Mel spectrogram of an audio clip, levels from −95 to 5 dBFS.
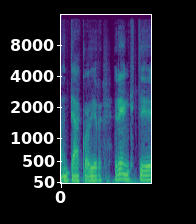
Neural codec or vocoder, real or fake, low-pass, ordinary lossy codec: codec, 32 kHz, 1.9 kbps, SNAC; fake; 14.4 kHz; AAC, 64 kbps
